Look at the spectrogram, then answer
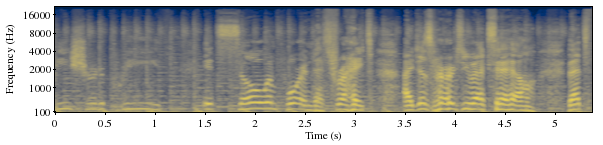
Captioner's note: chuckling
